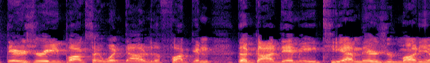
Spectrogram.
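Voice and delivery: high-pitched, mildly exasperated retelling; insistent customer. Retold or imitated. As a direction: mimic a customer impatiently handing over cash. Acted customer thrusting money at him.

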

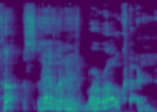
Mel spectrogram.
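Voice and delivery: slow, loud, high, put-on old English accent; old English man voice. Retelling the broken-pump complaint in an old English man voice. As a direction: do the angry old Englishman again, stretched out. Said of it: "He sounded like an old English man".

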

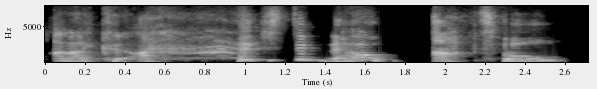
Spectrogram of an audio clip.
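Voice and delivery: high, drawn-out words broken by laughter; laughing. Real, not acted. Admitting to friends he made it worse, laughing. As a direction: crack up while owning up. Cracking up at own embarrassing story.

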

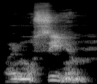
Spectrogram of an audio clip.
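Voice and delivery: a lightly put-on, hammy Polish accent, quick at the end; mock Polish accent; terrible Polish accent. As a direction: quote the professor in a shaky Polish accent. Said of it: "It's a terrible accent".

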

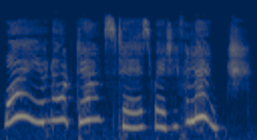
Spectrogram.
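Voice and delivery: very high squeaky questioning; squeaky mummy voice. Acted. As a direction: scold in a tiny toy voice. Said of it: "yes, Mummy said".

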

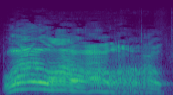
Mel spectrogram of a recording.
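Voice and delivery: loud, high, drawn-out whoas; calling for calm. Acted. Host cuts in on two quarrelling guests, shouting them down. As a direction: shout to break up a squabble, stretching each word.

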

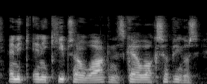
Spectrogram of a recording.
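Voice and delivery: ordinary talk

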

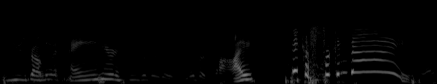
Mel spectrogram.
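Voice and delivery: high, incredulous complaint; exasperated. Retold or imitated. Fan protests the movie's cliffhanger ending, exasperated. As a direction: protest at being left hanging.

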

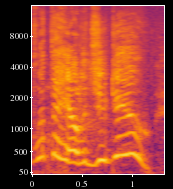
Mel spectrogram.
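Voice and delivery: high, mock-outraged wife; wife's reaction. Wife asking what he did, mock-outraged and high. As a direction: squeak it out like a shocked wife. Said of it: "She was like".

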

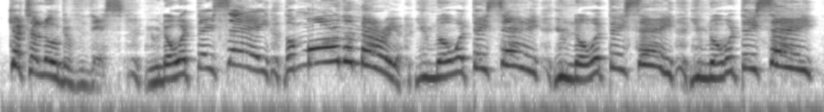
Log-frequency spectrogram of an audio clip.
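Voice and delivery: loud, high, hammed-up villain catchphrases; repeated game voice lines. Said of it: "repeats voice lines like".

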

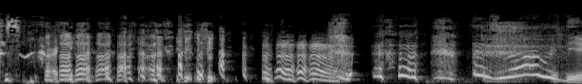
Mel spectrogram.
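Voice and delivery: very high, squeaky words through laughter; helpless laughter. Real, not acted. Host losing it over the cat, helplessly laughing. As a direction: barely get it out for laughing.

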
